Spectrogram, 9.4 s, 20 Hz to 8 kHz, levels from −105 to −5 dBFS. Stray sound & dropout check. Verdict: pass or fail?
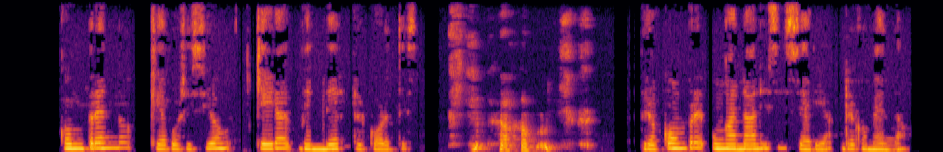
fail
